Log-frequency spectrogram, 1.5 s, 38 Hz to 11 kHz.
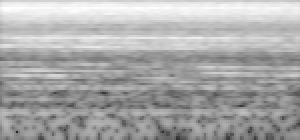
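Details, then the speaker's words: Vintage Singer sewing machine (99K-type) with new motor belt and previously overhauled, lubricated motor, running with needle disengaged: quiet, steady high-pitched hum, no groaning or rubbing as before overhaul; motor runs smoothly and happily. "Sounds very happy. I like that sound. I can even turn it around. How about that, guys? I have a revolving machine with a very quiet motor."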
